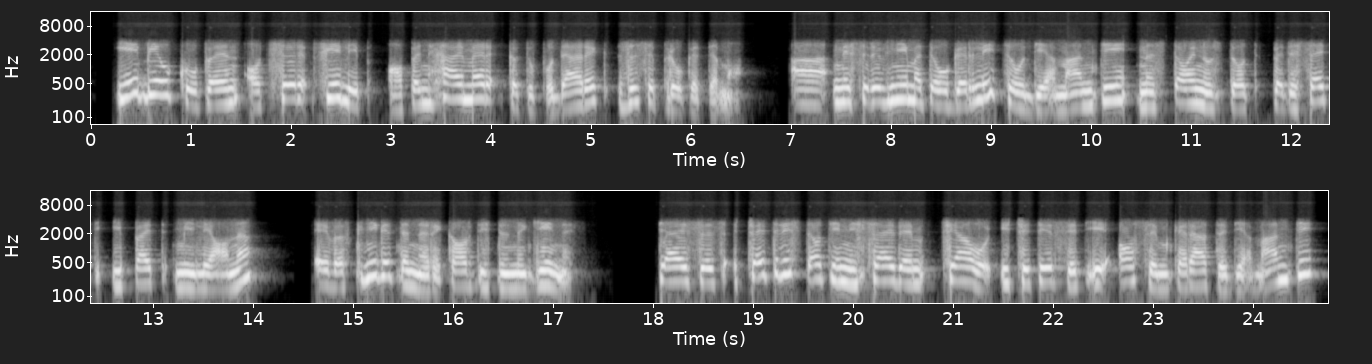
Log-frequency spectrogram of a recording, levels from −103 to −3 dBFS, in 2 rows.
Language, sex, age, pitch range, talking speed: Bulgarian, female, 50-69, 175-255 Hz, 85 wpm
